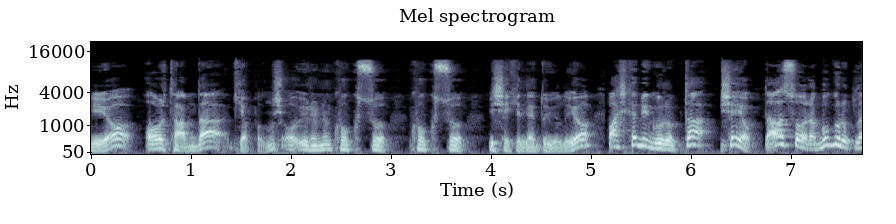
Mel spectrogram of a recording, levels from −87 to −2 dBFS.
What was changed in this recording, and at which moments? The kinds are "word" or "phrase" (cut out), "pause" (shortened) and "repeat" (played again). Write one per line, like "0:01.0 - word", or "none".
0:01.4 - word
0:03.2 - repeat
0:06.3 - phrase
